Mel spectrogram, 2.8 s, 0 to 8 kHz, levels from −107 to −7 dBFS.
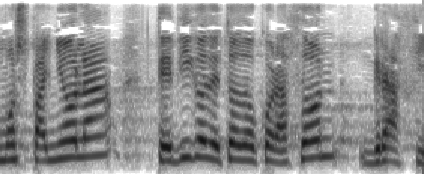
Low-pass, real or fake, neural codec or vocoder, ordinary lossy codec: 7.2 kHz; real; none; none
